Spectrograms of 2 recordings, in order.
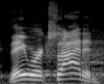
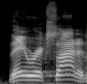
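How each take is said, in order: First: Louder, punched were; emphatic. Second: Said in the usual way. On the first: Shown as a demonstration. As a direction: hit the word were.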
